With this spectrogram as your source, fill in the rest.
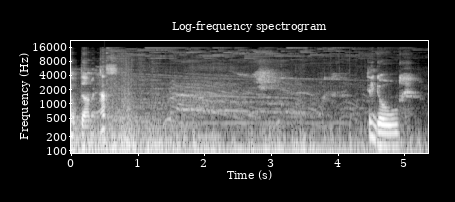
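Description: A triumphant game fanfare plays with bright chimes.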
